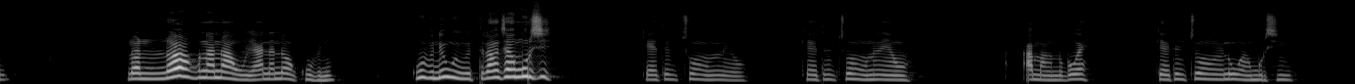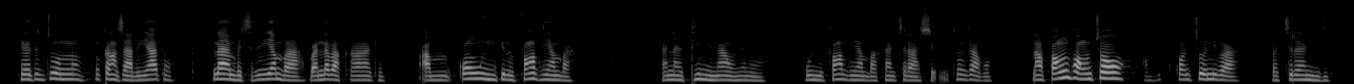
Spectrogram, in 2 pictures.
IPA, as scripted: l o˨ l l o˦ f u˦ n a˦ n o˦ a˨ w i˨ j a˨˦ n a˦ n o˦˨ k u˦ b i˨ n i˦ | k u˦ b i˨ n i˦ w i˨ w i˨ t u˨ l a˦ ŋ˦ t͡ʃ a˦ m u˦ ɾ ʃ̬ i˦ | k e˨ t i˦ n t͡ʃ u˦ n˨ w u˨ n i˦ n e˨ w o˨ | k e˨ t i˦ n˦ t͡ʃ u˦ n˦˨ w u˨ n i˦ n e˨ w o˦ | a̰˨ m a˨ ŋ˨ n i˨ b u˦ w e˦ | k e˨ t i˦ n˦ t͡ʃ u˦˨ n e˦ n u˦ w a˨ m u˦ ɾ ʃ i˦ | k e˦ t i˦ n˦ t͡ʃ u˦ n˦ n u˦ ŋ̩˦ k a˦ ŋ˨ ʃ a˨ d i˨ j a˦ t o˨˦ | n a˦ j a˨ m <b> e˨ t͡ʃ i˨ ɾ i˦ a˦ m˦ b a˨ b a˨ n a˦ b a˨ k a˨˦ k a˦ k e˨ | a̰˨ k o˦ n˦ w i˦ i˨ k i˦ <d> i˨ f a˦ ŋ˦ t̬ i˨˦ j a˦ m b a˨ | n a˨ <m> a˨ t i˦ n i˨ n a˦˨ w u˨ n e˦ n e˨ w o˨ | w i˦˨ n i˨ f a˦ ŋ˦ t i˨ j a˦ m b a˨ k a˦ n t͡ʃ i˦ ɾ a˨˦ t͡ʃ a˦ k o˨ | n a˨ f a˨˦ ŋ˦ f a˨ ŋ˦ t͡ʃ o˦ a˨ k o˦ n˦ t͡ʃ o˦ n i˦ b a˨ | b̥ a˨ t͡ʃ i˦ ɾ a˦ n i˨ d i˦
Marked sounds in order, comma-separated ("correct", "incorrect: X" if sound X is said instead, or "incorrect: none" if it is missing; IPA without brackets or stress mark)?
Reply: correct, incorrect: n, incorrect: n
